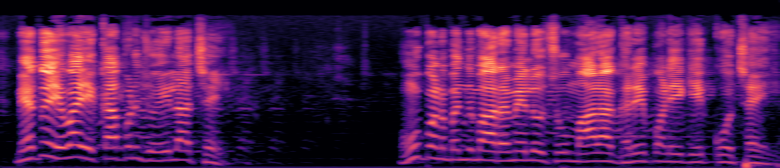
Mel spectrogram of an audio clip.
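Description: A man's raised, projected voice, high in pitch, with lively intonation. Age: 40s. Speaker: folk comedian. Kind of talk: stand-up.

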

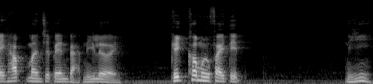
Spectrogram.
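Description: A man is speaking. His pitch swings very widely. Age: 30s. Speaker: watch shop owner and reviewer. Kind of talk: product review. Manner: casual, chatty.

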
